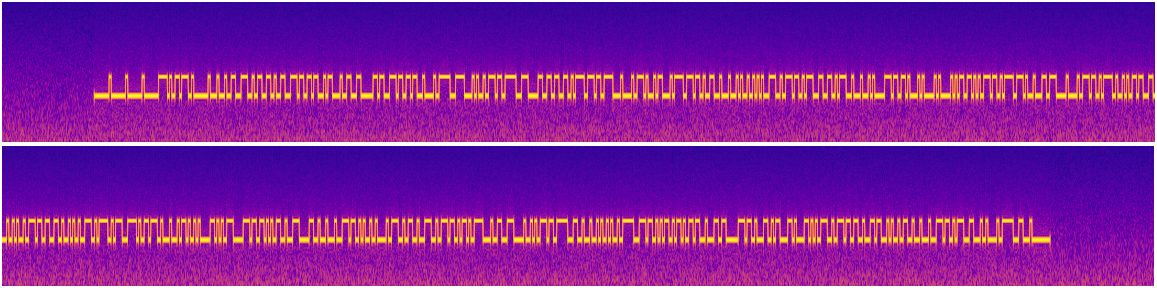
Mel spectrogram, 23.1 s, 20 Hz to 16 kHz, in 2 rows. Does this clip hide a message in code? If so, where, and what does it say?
Yes: RTTY (45.45 baud, 850 Hz shift) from 0.9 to 22.0 s, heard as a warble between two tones, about 1700 Hz centre. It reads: QWNIW LBWVL LKTOF TMIIE OKHBE WQFYN ZIZQX GXXSR EHUMK EJLCF IJAEZ QDXRM RPMPQ FKNPN DOWMJ TPJFT SDLUV UBGRN PLFPQ ZCKTC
